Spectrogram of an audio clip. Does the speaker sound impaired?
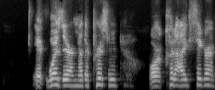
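Yes: cerebral palsy; from birth, multiple surgeries since infancy, physical and occupational therapy.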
